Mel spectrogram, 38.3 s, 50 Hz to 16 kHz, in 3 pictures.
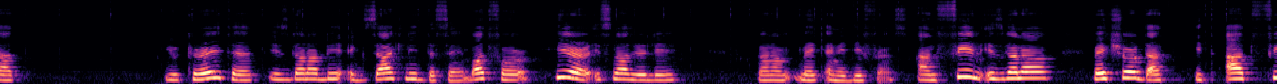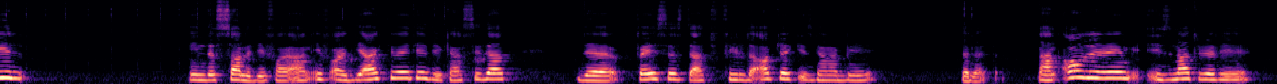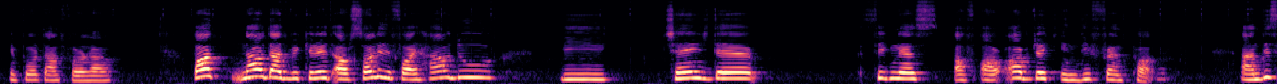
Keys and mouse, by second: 0.1 click, 1.3 click, 2.4 alt+click, 2.5 alt+middle click, 2.7 alt+middle click, 4.3 middle click, 4.9-6.9 ctrl+right drag, 7.2 alt+middle click, 8.4 alt+middle click, 8.9 alt+shift+middle click, 9.2 alt+middle click, 14.3 middle click, 14.6 middle click, 14.8-15.9 ctrl+middle drag, 22.1-26.0 middle drag, 26.7 alt+middle click, 26.9 alt+shift+middle drag, 28.1-29.1 middle drag, 36.5 alt+shift+middle click, 37.7 alt+middle click.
